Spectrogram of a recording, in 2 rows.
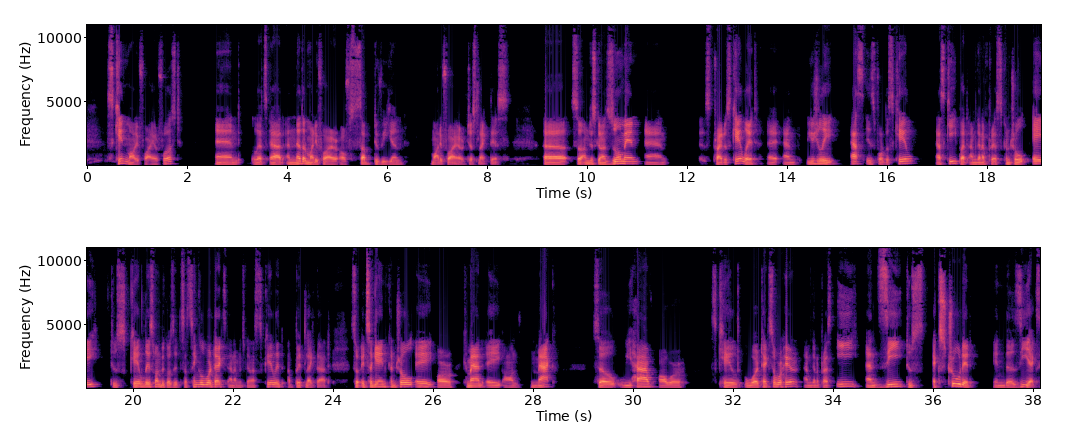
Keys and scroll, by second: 16.5 super+a, 31.0 e, 33.2 z.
